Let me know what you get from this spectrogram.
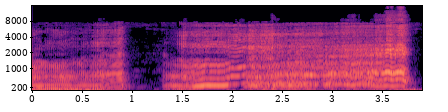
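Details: Pig squealing in sustained, strained, harsh calls with a quivering pitch, one short burst followed by a longer drawn-out cry after a brief pause.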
